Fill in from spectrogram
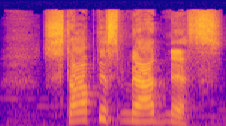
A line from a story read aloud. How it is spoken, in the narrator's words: cried at him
